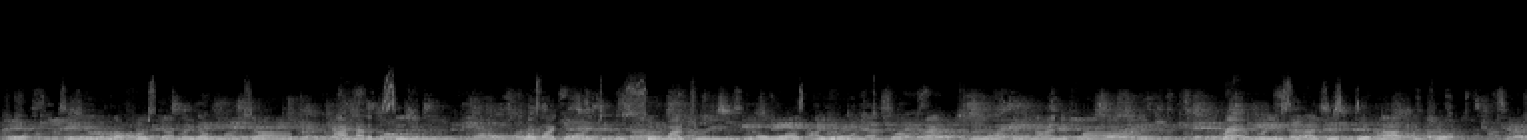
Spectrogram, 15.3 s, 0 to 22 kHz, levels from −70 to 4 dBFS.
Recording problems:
chatter from many people; loud; throughout; 1 dB below the speech
uneven, jittery; strongly; from 1.5 to 15 s

